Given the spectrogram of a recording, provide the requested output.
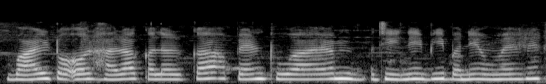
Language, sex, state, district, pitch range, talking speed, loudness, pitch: Hindi, female, Uttar Pradesh, Lucknow, 235-255 Hz, 145 wpm, -14 LUFS, 245 Hz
